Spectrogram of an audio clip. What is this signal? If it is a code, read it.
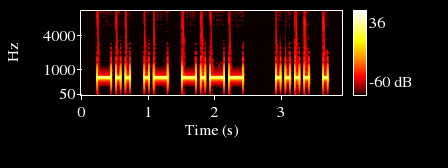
Morse code, heard as a keyed tone, about 17 wpm, 700 Hz. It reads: DAY HE
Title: Sentences from Top 1000 Words - Review Part 4 - 17wpm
